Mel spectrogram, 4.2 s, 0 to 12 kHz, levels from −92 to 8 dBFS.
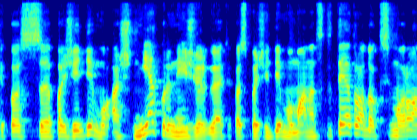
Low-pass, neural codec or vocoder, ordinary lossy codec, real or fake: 10.8 kHz; none; MP3, 96 kbps; real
